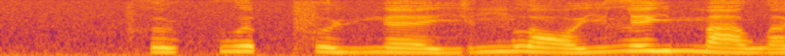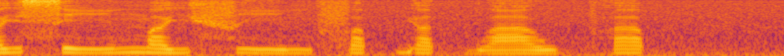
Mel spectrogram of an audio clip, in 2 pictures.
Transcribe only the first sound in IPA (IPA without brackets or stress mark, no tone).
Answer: pʰ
